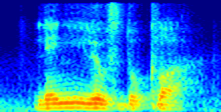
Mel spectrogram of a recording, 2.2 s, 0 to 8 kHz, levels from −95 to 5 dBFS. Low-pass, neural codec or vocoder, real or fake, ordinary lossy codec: 7.2 kHz; codec, 16 kHz in and 24 kHz out, 0.4 kbps, LongCat-Audio-Codec, fine tuned four codebook decoder; fake; none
